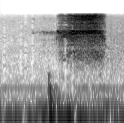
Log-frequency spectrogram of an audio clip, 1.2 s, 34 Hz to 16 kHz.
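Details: Begging barn owl at feeding time, 8 September 2019, afternoon: a single rasping, breathy hiss lasting about half a second, rising out of a quiet background after a faint low knock.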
